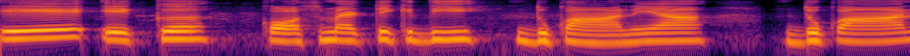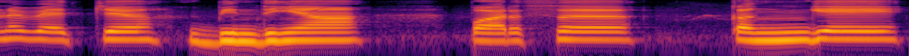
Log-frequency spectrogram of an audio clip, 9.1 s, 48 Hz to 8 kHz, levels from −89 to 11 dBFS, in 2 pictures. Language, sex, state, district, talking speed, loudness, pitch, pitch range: Punjabi, female, Punjab, Fazilka, 70 wpm, -13 LUFS, 210 Hz, 200-230 Hz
